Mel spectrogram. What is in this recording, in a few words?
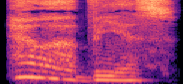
battle cry; Adachi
